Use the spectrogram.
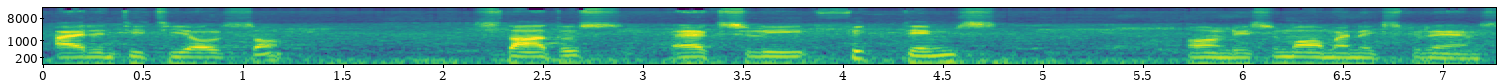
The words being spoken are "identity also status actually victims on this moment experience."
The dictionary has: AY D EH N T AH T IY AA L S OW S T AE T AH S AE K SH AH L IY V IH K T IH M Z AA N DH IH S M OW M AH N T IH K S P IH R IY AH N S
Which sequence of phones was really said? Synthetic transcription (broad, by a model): AY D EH N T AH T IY AA L S OW S T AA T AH S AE K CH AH L IY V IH K T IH M S AA N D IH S M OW M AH N IH K S P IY R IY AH N S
